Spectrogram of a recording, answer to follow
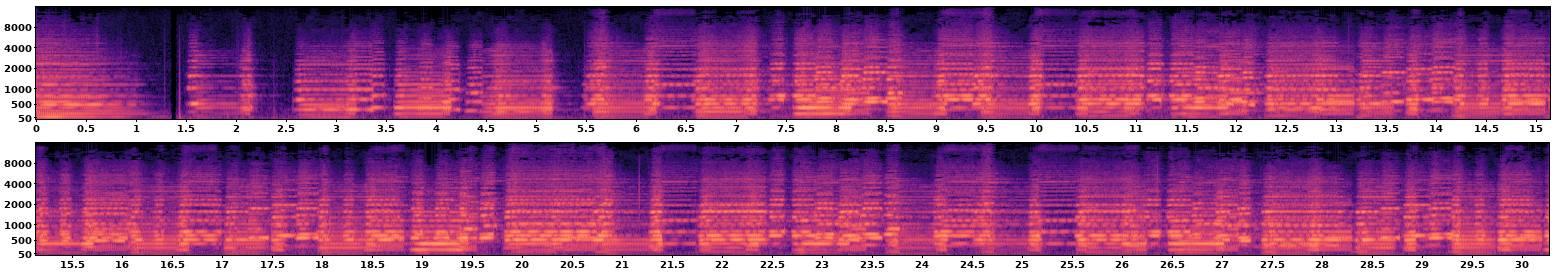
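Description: Traditional folk-style accordion music with a regular bass beat, briefly dipping a few times near the start.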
